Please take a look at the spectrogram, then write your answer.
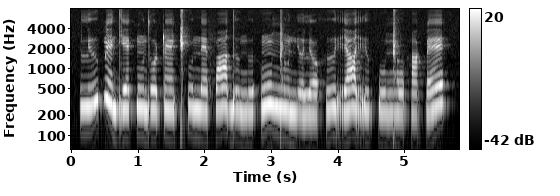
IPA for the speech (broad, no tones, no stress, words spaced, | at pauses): lʲɯɓɛ̃ dʲɛk͡pũdo ʈɛ̃ǁʰu nɛfɑ dɯŋɯhũ ŋ͡ǁũnʲɤlʲɔxɯ rʲɑrʲuk͡pu ŋ͡ǁohɑk͡pɛ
